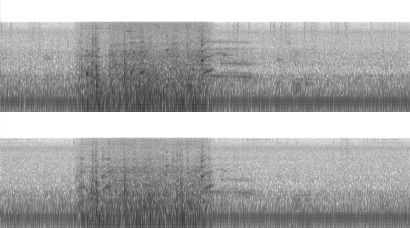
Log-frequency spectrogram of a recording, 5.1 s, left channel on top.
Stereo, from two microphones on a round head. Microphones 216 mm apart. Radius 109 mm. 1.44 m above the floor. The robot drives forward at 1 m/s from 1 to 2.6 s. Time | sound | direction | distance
0.0 | a vehicle | 50° left (ahead or behind) | ?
